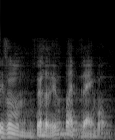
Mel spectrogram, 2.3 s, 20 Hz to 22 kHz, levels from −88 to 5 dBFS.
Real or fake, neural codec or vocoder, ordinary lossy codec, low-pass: fake; codec, 24 kHz, 1 kbps, SNAC; none; 7.2 kHz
